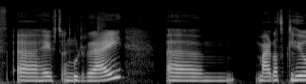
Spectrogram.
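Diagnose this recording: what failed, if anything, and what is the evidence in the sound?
The compressed stream carries damaged data in two places, a codec or storage fault. Where bytes in the file were corrupted, the decoder could not parse those frames, lost sync and had to hunt for the next valid frame header. The speech is interrupted by a brief glitch from 0.70 to 0.75 s and again from 2.88 to 2.94 s. Each lasts roughly 50 to 60 ms.

Hard clipping sits at the level stage. Between 0.96 and 1.05 s, the speech peaks exceeded the range that the converter or sample format could represent, overdriven by about 2 dB. The peaks were sliced flat rather than rounded. That squared-off waveform adds high-order harmonics, heard as a short crackle or edge on the loudest part of that syllable. The overload is modest, so the distortion stays confined to the peaks instead of becoming a continuous fuzz.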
